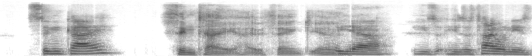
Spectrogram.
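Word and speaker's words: Hsin-Kai: pronounce uh asian gentleman h s i n dash k a i sing kai sentai yeah he's a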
